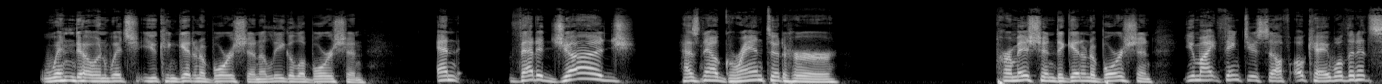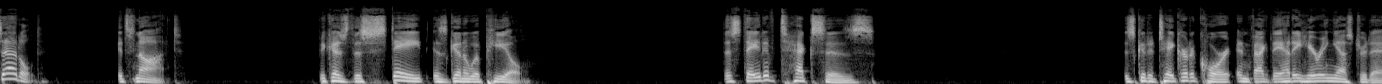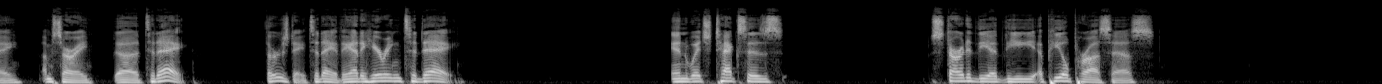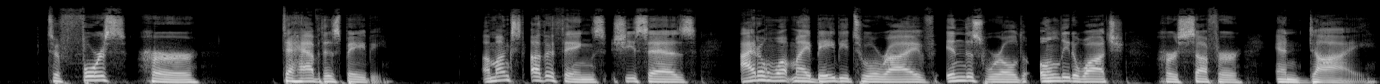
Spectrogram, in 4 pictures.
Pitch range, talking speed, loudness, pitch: 115-150 Hz, 120 wpm, -15 LUFS, 130 Hz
